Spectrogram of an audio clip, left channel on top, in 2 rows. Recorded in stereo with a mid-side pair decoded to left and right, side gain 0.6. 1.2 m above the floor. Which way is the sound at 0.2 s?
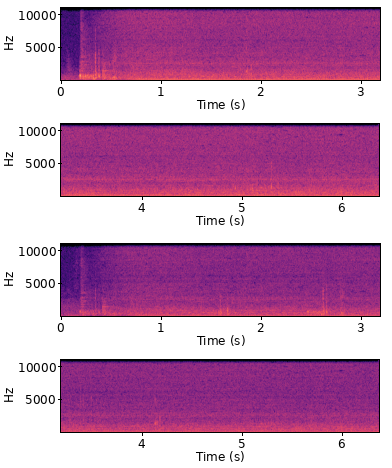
20° left.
